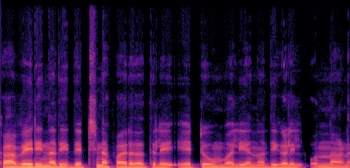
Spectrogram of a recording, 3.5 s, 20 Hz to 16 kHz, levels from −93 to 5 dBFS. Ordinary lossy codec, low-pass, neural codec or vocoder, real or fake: Opus, 24 kbps; 14.4 kHz; none; real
